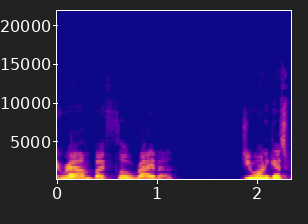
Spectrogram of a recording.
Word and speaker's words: Flo Rida: It's pronounced Flo Rida? The rapper? Yeah. Yeah. Okay, interesting. Or Flo Rida. I assumed it was written FLO-RIDA in an encouragement for people to mispronounce it, but apparently not. No, it's FLO space RIDA.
